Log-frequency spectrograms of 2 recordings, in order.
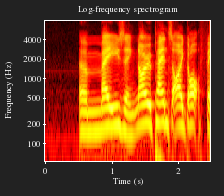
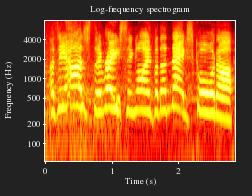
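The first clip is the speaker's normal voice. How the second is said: excited shout; 10 semitones higher, 10 dB louder than usual. Real, not acted. Overtake called live.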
